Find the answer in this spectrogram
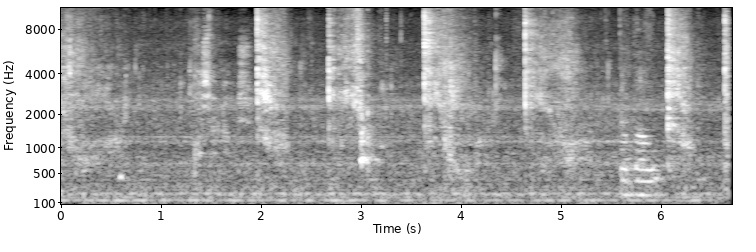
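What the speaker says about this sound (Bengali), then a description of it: "এবার মাংসগুলো ভালোভাবে কষিয়ে নিব" Soft sizzling of young goat meat browning in a pan, broken by repeated scraping strokes of a spatula, a stir every second or so, close by.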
